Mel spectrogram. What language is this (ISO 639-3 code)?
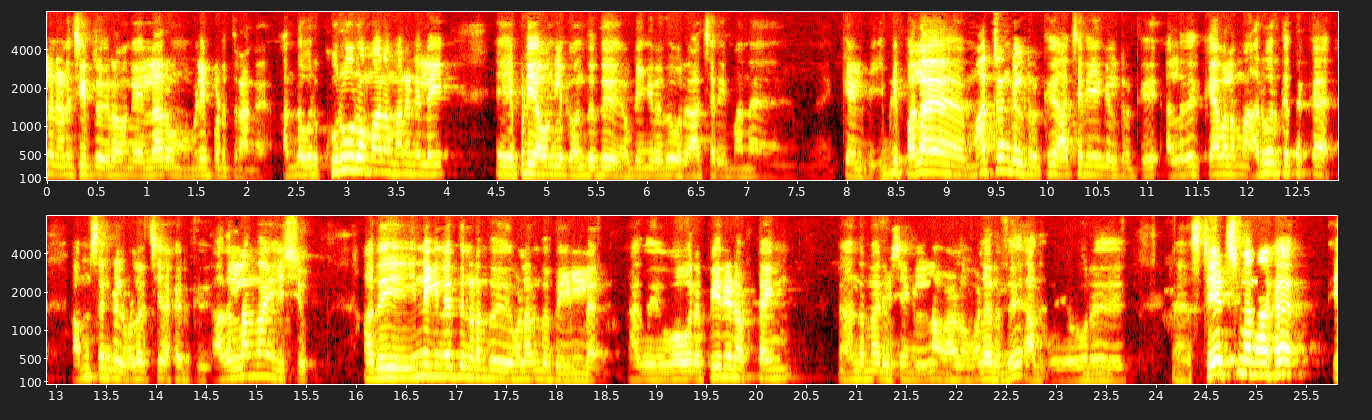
tam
